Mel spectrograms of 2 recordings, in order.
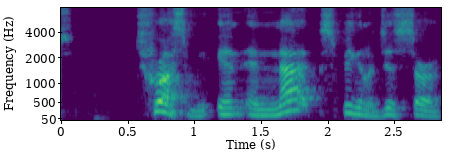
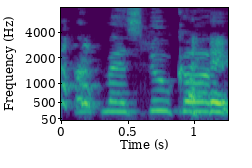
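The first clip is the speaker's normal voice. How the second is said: ordinary delivery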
